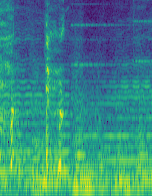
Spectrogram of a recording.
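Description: A woman's short muffled coughs behind her hand, two pairs in the first second, as she gags with nausea. Sustained string background music plays under them.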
